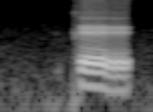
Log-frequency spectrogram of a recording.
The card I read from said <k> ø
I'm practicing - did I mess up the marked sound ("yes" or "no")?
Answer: no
